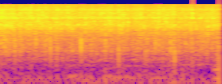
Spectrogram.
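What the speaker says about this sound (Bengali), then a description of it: "তেলের মধ্যে মাছ দিয়ে দিলাম" Tengra fish sizzles in hot oil in a pan, a loud, dense, steady frying hiss that fills the whole moment without pause, with no voices.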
